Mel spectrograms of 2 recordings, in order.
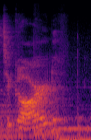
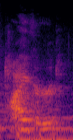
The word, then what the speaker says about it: Tigard: word and this word I pronounce them is to guard and us away go which is completely wrong it's actually tigard and oswego so that's another thing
